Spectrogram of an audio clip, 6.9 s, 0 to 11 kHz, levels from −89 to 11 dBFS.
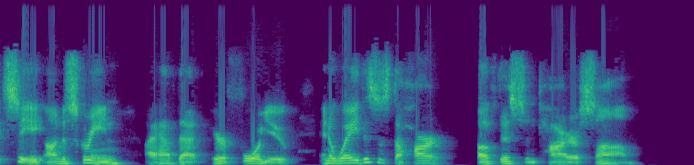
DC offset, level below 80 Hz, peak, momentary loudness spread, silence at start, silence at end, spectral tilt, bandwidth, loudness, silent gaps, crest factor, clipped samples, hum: under 0.1%; -58 dBFS; 0 dBFS; 9 LU; 0 s; 0.6 s; -4.5 dB/octave; 11 kHz; -13 LUFS; none; 14 dB; 0.2%; none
